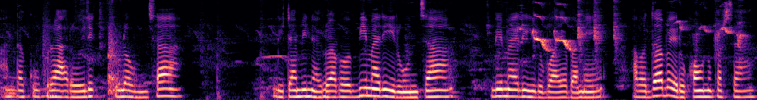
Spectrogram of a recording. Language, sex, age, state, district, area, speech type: Nepali, female, 45-60, West Bengal, Alipurduar, urban, spontaneous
